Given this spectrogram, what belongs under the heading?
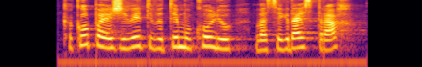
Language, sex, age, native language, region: Slovenian, female, 18-29, Slovenian, Savinja region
